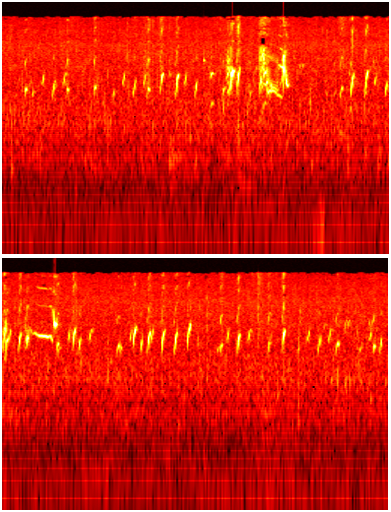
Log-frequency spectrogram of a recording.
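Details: Goldfinch song used for teaching goldfinches to sing: rapid, twittering high chirps and short trills in quick bursts, with a brighter buzzy flourish near the middle and continued tinkling notes to the end.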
